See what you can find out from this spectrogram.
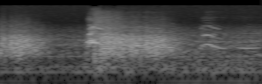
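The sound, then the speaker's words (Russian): A pistol shot fired during a struggle, a single sharp burst with a short noisy tail rising out of a rumbling background. “Тот упал, но вывернул назад руку и выстрелил в Алого.”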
